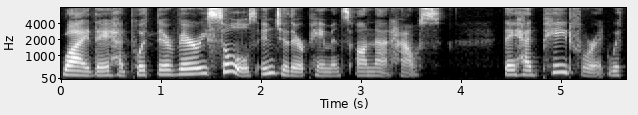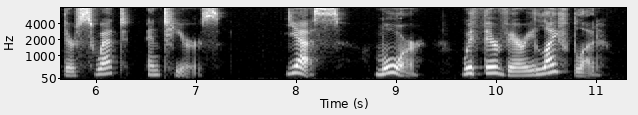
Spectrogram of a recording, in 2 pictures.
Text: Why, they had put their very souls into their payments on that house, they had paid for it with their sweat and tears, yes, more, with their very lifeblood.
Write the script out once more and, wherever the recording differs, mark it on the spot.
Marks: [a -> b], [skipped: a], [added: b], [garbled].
Why, they had put their very souls into their payments on that house, they had paid for it with their sweat and tears, yes, more, with their very lifeblood.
